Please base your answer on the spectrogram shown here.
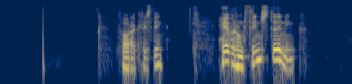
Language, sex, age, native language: Icelandic, male, 40-49, Icelandic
